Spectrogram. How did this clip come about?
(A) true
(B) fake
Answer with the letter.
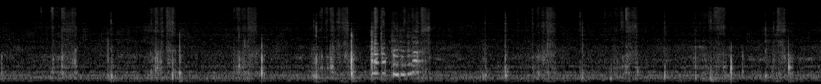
B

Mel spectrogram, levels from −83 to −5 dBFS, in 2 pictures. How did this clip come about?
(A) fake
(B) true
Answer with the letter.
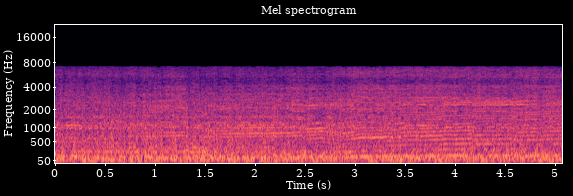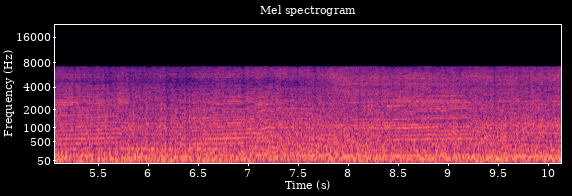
B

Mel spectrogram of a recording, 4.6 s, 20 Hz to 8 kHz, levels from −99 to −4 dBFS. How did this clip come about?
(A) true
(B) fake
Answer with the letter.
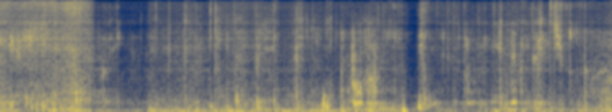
B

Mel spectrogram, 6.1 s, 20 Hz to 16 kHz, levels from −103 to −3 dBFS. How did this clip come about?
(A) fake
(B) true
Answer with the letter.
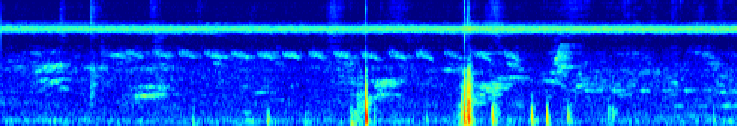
B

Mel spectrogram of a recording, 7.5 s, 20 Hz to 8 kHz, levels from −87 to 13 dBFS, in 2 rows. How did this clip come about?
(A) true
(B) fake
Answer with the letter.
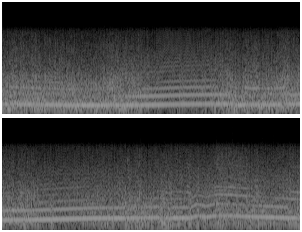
A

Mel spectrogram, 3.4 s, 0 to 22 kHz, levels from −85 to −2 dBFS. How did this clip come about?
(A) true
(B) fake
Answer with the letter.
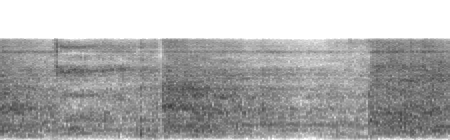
B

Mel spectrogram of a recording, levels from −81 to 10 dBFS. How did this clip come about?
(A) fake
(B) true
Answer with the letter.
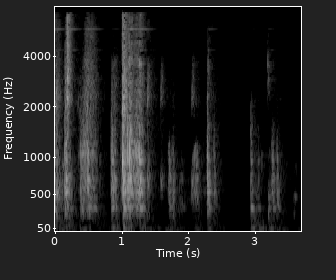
B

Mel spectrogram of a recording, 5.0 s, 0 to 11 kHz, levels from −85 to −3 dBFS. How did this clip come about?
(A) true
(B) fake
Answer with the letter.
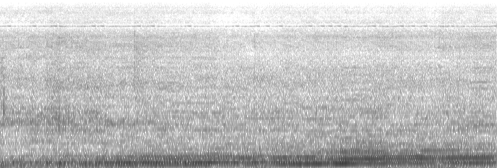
B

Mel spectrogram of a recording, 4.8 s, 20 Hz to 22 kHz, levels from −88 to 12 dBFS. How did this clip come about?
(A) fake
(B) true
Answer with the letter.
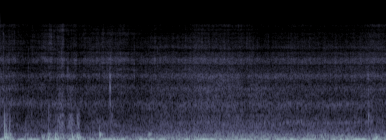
B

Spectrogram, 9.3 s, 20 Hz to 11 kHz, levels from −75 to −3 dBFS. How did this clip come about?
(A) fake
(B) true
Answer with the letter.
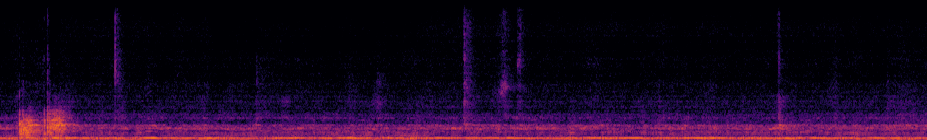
A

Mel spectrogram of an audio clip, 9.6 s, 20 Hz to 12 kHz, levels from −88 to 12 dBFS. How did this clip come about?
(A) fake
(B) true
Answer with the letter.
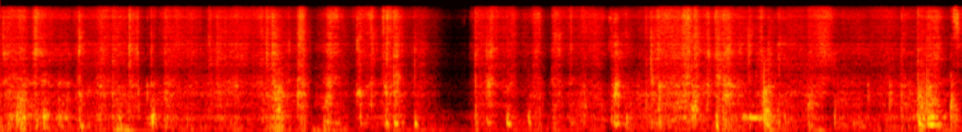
A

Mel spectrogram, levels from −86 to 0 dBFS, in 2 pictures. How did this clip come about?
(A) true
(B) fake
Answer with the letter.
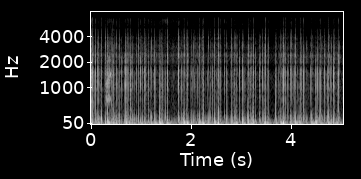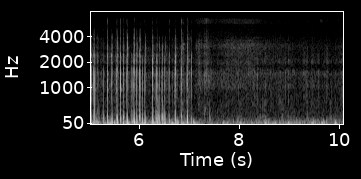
A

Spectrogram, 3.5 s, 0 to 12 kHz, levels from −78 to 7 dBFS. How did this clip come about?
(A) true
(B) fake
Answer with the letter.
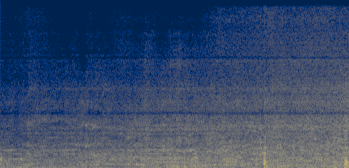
B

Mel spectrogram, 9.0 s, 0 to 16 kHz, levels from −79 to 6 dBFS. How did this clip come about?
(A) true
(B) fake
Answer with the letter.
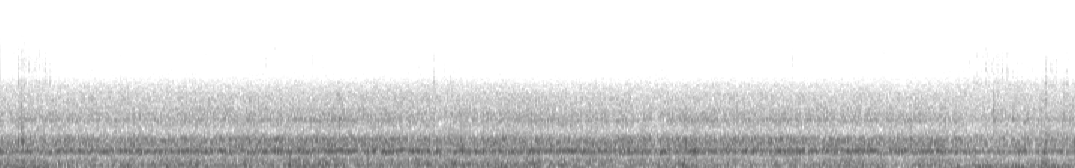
A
